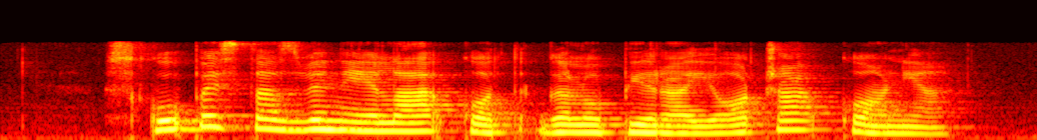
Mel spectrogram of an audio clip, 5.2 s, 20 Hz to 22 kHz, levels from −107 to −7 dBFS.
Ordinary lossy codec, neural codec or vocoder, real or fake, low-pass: none; none; real; 7.2 kHz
